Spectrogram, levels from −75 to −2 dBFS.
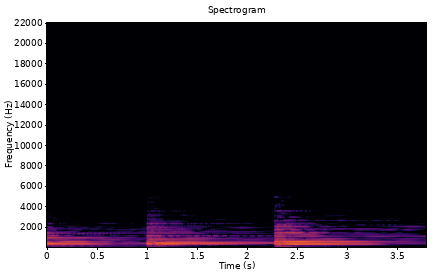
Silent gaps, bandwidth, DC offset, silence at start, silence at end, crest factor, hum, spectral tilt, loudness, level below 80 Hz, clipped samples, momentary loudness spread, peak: none; 5.2 kHz; under 0.1%; 0 s; 0 s; 14 dB; none; -8 dB/octave; -34 LUFS; -74 dBFS; under 0.1%; 15 LU; -20 dBFS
